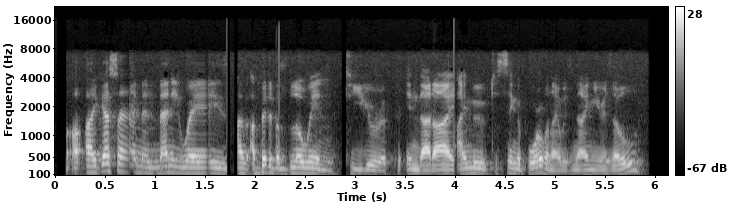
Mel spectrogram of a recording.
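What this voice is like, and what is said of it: Irish accent. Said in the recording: “He's Irish, as you can see by his accent”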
